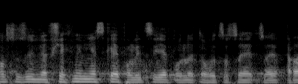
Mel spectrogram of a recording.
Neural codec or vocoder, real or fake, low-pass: codec, 16 kHz, 4 kbps, FreqCodec, smaller model; fake; 7.2 kHz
